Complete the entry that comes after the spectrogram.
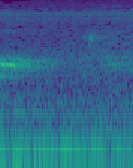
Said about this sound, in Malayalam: അയ്യോ കാക്ക.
